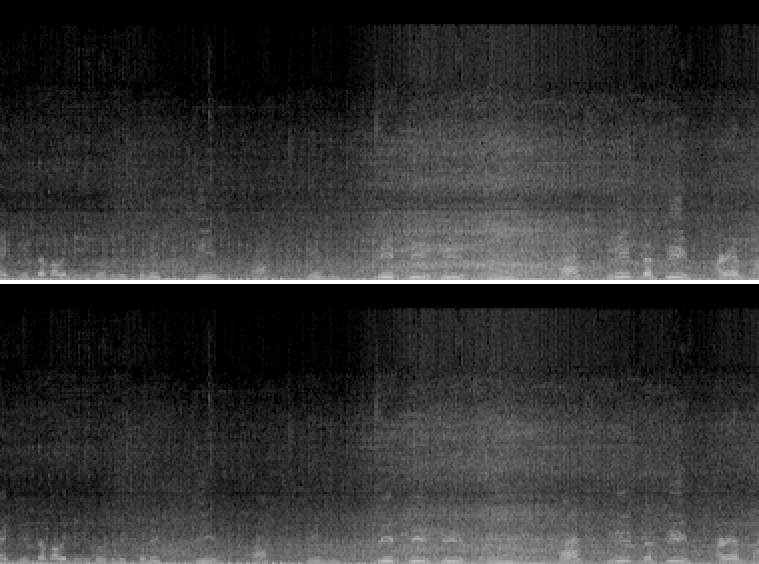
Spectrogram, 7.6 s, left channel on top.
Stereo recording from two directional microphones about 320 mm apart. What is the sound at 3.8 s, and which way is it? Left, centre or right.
Speech, centre.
